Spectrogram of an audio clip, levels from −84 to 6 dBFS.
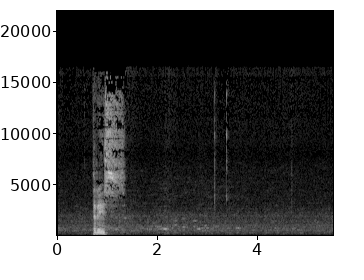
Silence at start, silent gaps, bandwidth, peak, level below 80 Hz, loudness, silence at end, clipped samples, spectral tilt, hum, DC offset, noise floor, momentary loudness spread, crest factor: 0.7 s; none; 17 kHz; -2 dBFS; -70 dBFS; -15 LUFS; 1.9 s; under 0.1%; -1 dB/octave; none; under 0.1%; -49 dBFS; 29 LU; 24 dB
